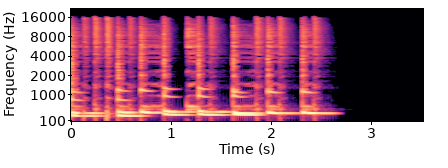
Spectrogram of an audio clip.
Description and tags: Short, single bar loops that use a unique tuning system (that I have described below). The end result of the tuning system, the timbre of the instrument, and the odd time signature (11/8) resulted in a sort of Rugrats-esque vibe. I named the pack based on the creators of Rugrats (Klasky-Csupo). The music has a similar sound, but it's definitely it's own entity.
There are sixteen basic progressions without drums and each particular pattern has subvariants with varying drum patterns.
What was used:
FL Studio 21
VST: Sytrus "Ethnic Hit"
FPC: Jayce Lewis Direct In
Tuning System: Dwarf Scale 11 <3>
Instead, the scale used is actually just-intoned (JI) meaning that simple ratios are used in lieu of using various roots of some interval (in the case of 12 tone temperament, each step is equal to the twelfth root of 2, then you take that number and you multiply that value by the frequency of a given note and it generates the next note above it).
